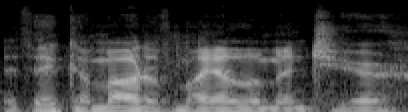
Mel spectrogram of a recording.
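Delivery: soft, mumbled, half under the breath. Voicing Makushak as a player hears him: Makushak mumbling. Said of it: "you just hear Makushak mumble".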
